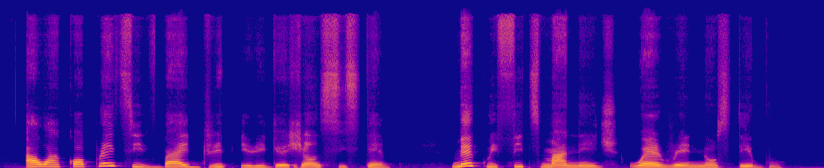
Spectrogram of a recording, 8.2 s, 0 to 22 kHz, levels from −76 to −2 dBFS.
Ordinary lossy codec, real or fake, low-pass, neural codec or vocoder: none; fake; none; autoencoder, 48 kHz, 32 numbers a frame, DAC-VAE, trained on Japanese speech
